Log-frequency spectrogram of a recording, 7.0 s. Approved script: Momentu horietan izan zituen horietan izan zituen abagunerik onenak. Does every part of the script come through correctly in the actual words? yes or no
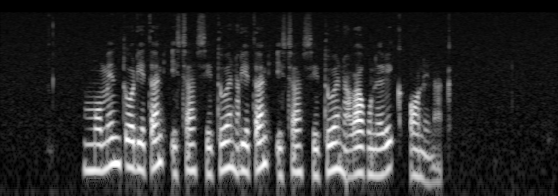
yes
